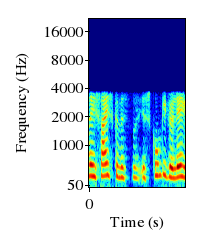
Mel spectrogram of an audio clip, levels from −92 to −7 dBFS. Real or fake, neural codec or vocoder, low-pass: fake; codec, 16 kHz, 0.2 kbps, FocalCodec; 3.6 kHz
